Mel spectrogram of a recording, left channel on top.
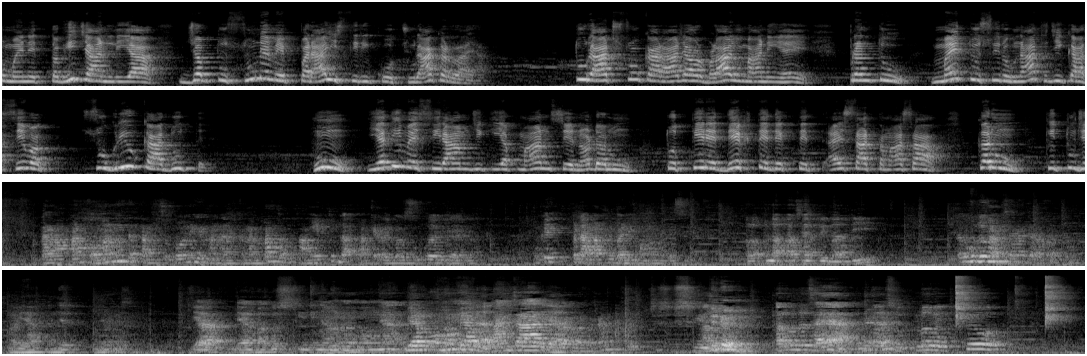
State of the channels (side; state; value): both; different; correlation 0.00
